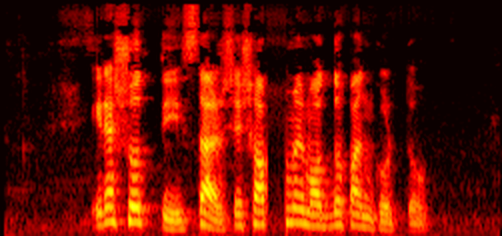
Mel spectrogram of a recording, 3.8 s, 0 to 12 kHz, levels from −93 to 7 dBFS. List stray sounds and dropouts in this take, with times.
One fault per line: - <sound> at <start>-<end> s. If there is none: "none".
- dropout at 2.0-2.1 s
